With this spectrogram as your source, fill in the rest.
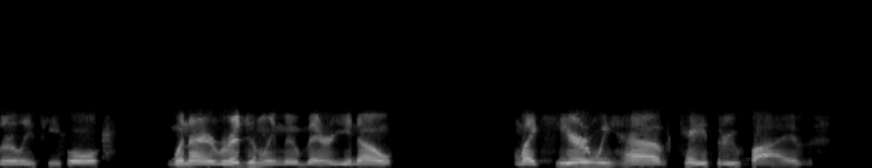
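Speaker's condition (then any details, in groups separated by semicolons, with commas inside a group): Spastic quadriplegic cerebral palsy; age 27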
